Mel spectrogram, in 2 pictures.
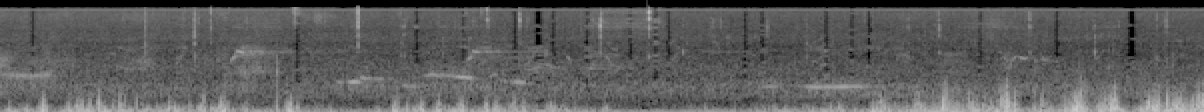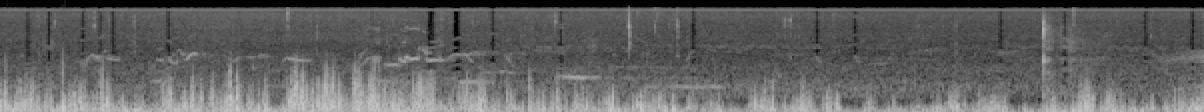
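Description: Wind buffeting the microphone outdoors: an irregular low rumble that grows stronger about halfway through, with faint bird chirps behind it.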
